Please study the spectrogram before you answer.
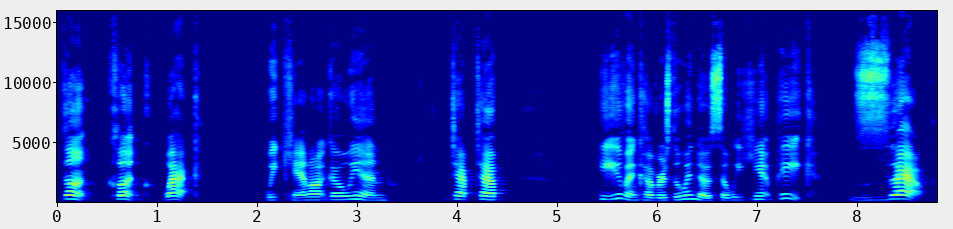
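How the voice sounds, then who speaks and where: A woman reading a picture book aloud for young children, animated and deliberate, acting out the sound effects. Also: sits high. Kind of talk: expressive read-aloud storytelling for young children.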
